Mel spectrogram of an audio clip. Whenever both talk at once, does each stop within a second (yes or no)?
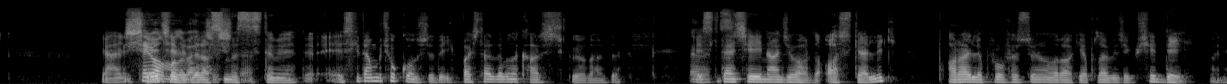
no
